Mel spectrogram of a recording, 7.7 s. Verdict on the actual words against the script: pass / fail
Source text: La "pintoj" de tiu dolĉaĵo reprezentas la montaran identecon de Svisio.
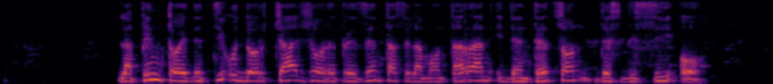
pass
